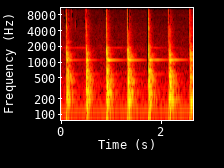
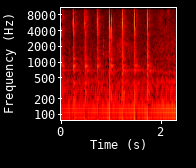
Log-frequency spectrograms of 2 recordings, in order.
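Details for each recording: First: General Electric long-plate 12AX7 preamp tube, warmed up in a high-gain noise test fixture, tapped with a pencil: seven sharp taps ring through the speaker about 2.5 a second with a steady tone: microphonic vacuum tube. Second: 12AX7 vacuum tube on noise test fixture, 150 V plate supply, 12.6 V DC heater, triode two: crisp taps about four per second over faint hum, no ringing; normal low microphonics.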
